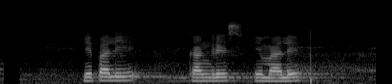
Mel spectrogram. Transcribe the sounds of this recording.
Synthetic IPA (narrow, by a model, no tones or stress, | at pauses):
lepalekãŋɡɾesemale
